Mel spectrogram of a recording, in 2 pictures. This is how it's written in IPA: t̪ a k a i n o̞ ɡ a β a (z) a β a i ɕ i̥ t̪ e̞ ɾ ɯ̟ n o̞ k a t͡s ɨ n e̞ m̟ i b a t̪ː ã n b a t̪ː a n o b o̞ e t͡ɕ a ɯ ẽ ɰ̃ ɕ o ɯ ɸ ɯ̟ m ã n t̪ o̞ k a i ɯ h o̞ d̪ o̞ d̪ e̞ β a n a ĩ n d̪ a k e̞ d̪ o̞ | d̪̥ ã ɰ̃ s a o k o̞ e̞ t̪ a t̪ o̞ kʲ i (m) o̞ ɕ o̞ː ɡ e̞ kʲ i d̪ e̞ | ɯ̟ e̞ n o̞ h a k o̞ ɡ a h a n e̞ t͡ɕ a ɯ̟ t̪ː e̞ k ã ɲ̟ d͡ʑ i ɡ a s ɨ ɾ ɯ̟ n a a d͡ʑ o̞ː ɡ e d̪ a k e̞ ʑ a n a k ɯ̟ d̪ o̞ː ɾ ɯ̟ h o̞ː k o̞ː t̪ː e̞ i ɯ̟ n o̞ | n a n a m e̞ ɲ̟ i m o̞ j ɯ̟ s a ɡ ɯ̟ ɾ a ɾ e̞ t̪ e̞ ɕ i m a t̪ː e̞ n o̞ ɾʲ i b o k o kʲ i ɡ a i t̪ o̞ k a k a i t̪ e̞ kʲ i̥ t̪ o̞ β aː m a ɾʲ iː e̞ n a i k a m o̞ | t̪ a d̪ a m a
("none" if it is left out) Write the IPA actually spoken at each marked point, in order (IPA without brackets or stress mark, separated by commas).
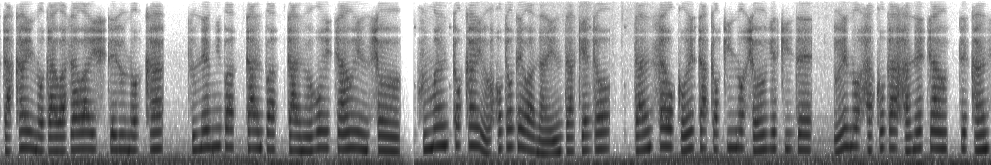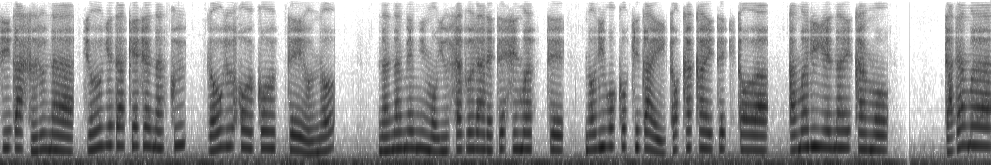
z, n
